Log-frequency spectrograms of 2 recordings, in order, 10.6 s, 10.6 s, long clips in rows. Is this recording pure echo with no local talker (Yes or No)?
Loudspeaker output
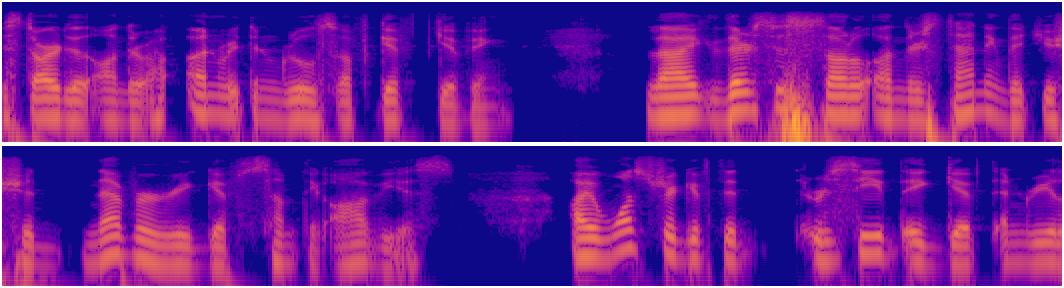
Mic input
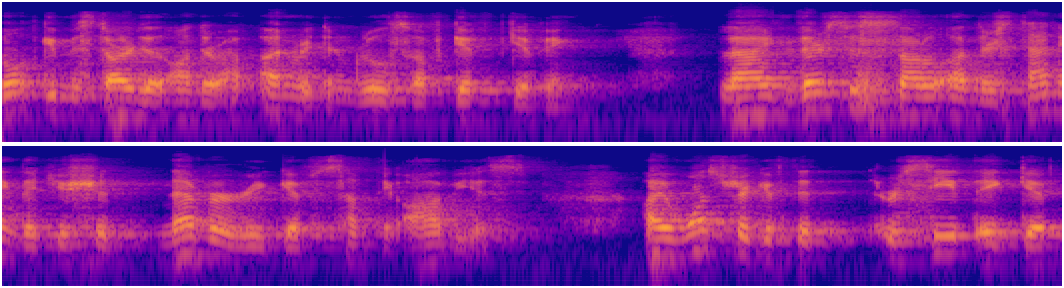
Yes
